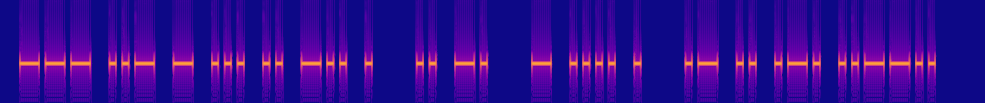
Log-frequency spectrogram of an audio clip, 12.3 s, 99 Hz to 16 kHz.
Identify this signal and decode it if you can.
Morse code, heard as a keyed tone, about 15 wpm, 700 Hz. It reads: OUTSIDE IN THE AIR?
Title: Sentences from Top 1000 Words - Review Part 6 - 15wpm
